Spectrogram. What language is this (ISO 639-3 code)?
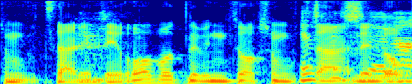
heb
